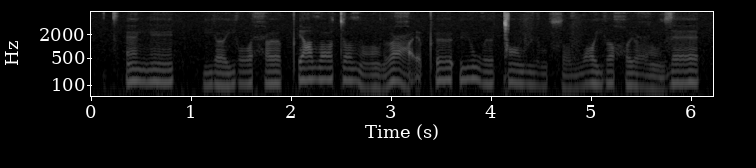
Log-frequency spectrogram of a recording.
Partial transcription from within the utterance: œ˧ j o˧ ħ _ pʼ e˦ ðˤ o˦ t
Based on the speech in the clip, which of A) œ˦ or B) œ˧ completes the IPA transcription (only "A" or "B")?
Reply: B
